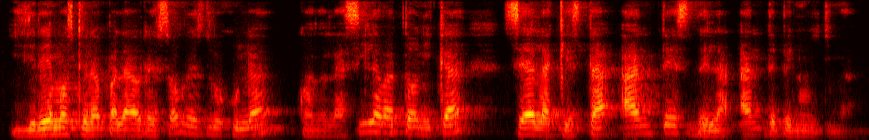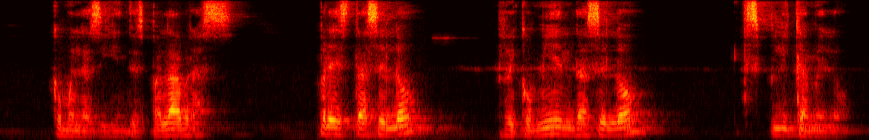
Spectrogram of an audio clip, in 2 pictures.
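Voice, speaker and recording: A man narrating a scripted grammar lesson as a teacher, in a measured way, drawing out the example words slowly. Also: medium pitch, dark tone, slightly rough. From Mexico.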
